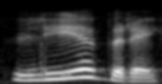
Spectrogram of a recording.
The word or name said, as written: liebre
